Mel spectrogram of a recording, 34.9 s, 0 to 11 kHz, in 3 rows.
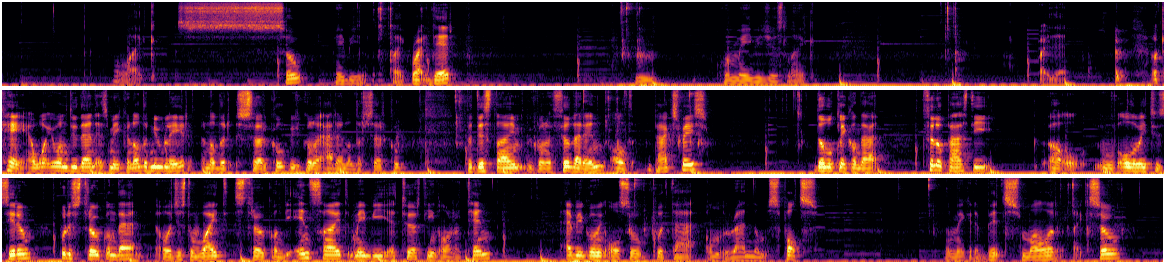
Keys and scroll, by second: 3.8 Return, 6.2 ctrl+t, 9.4 Return, 17.7 alt+BackSpace, 18.5 ctrl+d, 29.6 ctrl+t, 33.9 Return.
